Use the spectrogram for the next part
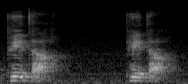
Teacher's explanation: casi es imperceptible como sonido de r suena más como una a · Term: la r final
